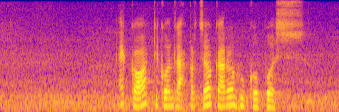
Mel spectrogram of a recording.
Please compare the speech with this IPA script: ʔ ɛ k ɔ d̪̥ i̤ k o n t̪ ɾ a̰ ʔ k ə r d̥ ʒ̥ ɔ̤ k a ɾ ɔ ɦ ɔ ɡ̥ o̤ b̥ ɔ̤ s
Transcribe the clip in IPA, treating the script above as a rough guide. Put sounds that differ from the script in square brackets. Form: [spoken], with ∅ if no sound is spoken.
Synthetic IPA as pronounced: ʔ ɛ k ɔ d̪̥ i̤ k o n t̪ ɾ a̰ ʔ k ə r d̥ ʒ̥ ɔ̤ k a ɾ [o] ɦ [u] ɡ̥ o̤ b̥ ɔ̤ s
